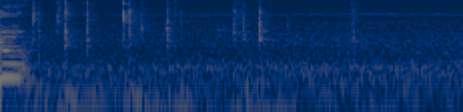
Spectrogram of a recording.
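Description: Typing on a computer keyboard: scattered, irregular key clicks as code is entered.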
